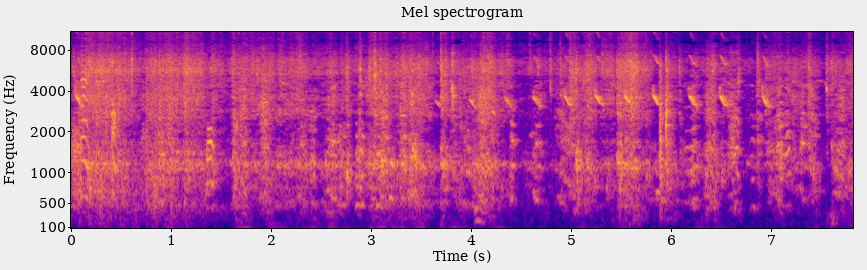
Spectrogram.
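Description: Several caged laying hens clucking excitedly as they crowd round a bowl of feed, a busy run of short, repeated calls.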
